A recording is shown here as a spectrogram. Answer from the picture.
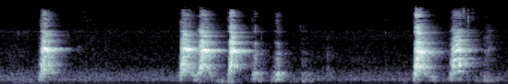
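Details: Indoor dog on a couch barking at a second dog that appears indifferent; a single bark, then a burst of three rapid barks trailing into softer yips, a pause, and two more barks, with quiet between bursts.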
